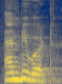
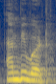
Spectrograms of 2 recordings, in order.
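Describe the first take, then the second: No difference in how they are said.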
